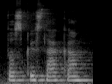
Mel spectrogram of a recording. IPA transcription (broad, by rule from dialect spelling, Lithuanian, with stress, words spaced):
pɐˈskʊɪ ˈsɑːkɐ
